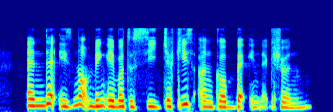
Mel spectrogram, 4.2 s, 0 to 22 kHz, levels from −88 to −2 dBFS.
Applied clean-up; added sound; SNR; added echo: neural mask model Resemble Enhance denoiser.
